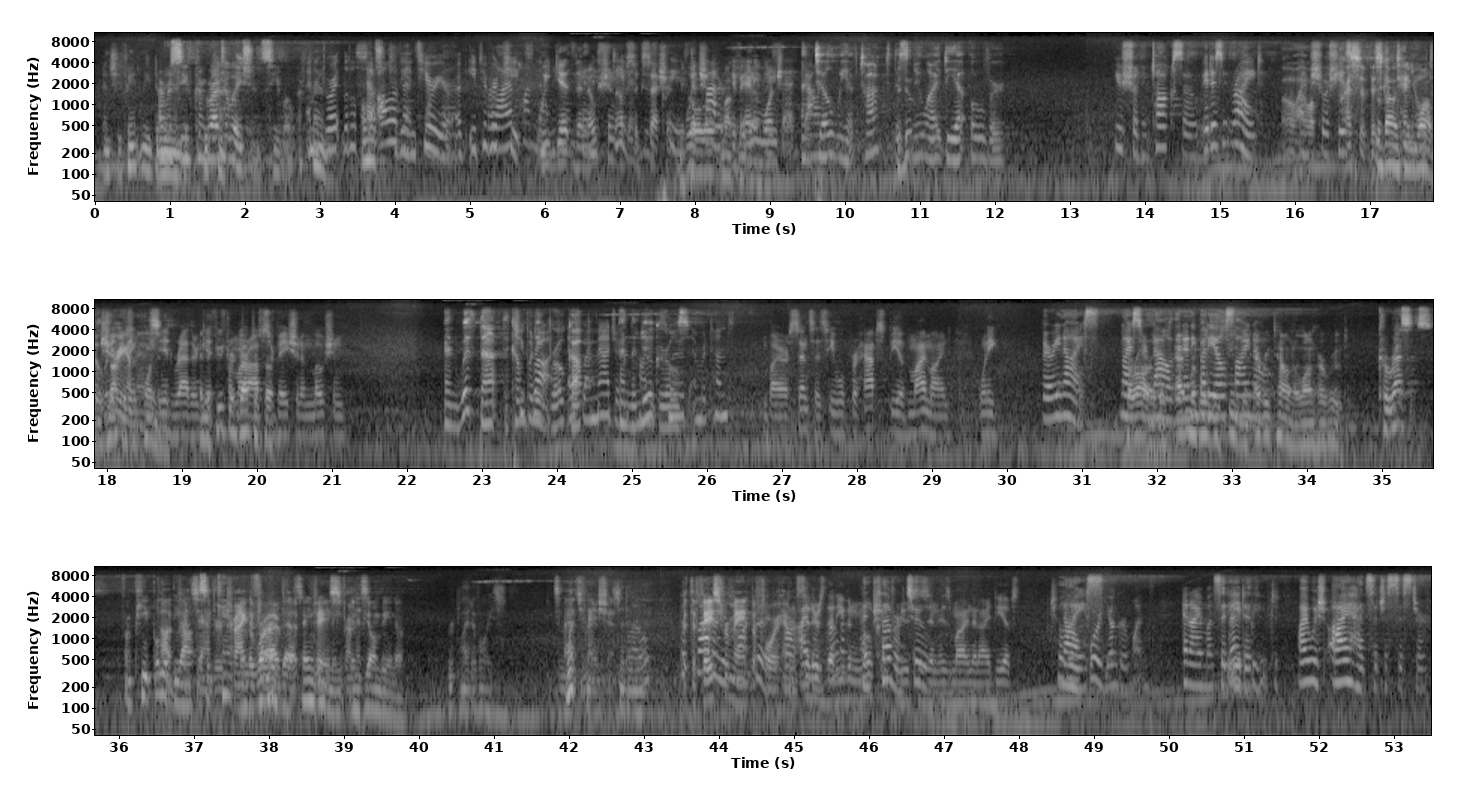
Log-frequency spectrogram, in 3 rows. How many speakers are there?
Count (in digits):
10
